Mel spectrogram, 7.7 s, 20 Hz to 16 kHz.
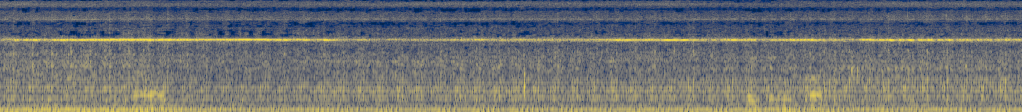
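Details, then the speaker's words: R60 Mini Countryman Cooper S, just started, engine light on: thin steady high whistle over rough idle with revs hunting up and down; vacuum leak from torn PCV diaphragm, tensioner first suspected. "it's running a bit rough i've just started it but you'll probably start hearing the sound oh there it goes the revs are going up and down to start with and there's a noise"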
